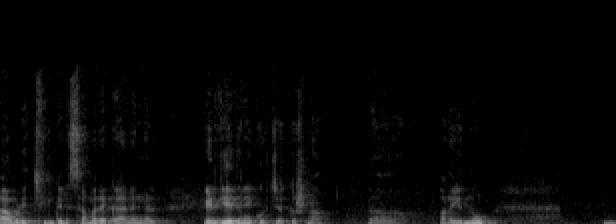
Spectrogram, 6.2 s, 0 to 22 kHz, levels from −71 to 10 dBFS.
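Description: Speech, with automatic gain rising from 0.85 to 2.63 s: voice and room noise swell together by about 3 dB over nearly two seconds, unlike a sudden step. From 3.43 to 3.67 s, the room's textured background becomes a steady, featureless hiss at the same level, likely comfort noise from discontinuous transmission, not a dropout to silence.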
